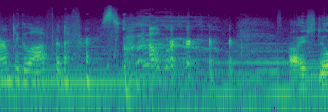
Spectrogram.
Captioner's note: both laughing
